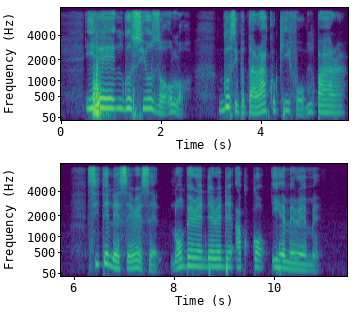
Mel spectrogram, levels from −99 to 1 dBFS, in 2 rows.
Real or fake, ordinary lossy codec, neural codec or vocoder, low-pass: real; none; none; 7.2 kHz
